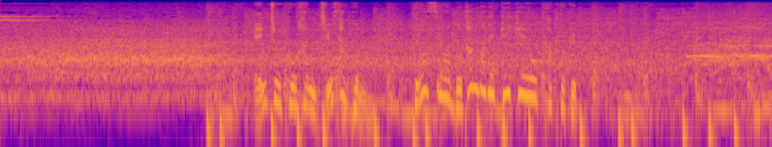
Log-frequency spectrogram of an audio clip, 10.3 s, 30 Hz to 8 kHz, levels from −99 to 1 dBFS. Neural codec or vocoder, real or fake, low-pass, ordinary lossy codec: none; real; 7.2 kHz; none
